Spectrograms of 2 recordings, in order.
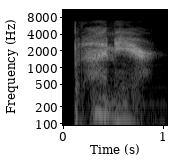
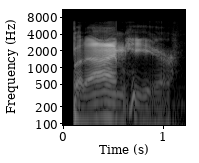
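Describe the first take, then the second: First: Whispered, breathless line; whispered take. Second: Loud, slow, heavy declaration; booming entrance line. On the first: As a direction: hush it like a cool secret. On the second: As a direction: announce it like a hero landing. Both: Acted. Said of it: "I wanted to do this in a certain way".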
